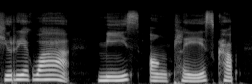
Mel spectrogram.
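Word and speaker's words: mise en place: สิ่ง ที่ เรียก ว่า me on place ครับ อ่าน ว่า me song plus เป็น ภาษา ฝรั่งเศส ที่ แปล ตรง ๆ ว่า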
